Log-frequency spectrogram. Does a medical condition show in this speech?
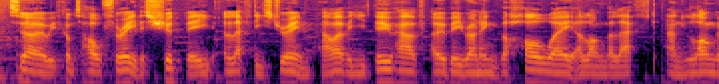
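No.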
